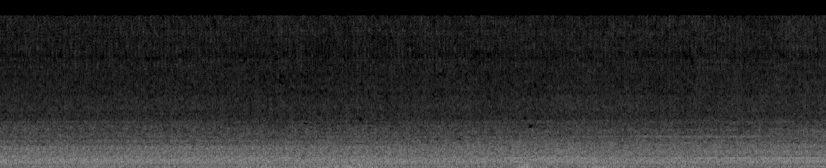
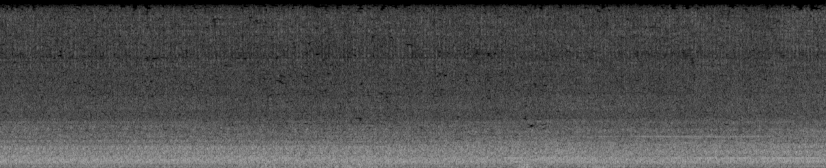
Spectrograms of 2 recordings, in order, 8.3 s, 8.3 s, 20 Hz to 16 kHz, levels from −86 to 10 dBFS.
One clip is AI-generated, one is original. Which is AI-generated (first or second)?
first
